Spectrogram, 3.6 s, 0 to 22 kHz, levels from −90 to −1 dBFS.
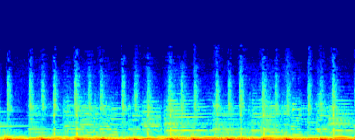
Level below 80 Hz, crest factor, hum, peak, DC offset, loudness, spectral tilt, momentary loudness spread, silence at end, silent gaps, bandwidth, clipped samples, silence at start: -18 dBFS; 14 dB; none; -2 dBFS; under 0.1%; -18 LUFS; -7.5 dB/octave; 4 LU; 0 s; none; 9.6 kHz; under 0.1%; 0 s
